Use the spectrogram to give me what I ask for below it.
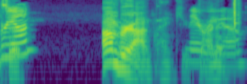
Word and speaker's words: Umbreon: a really hard one I think I like umberon if I'm pronouncing that right which one is it she's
